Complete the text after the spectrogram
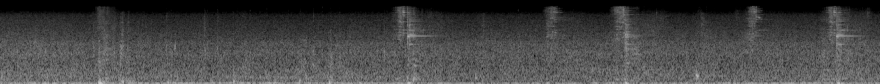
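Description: A climber's hands slap and scrape against rock in short bursts.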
